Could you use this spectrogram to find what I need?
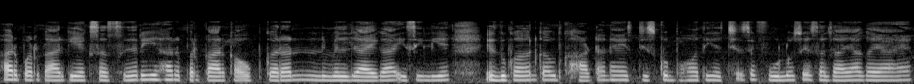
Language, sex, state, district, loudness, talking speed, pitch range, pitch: Hindi, female, Bihar, Katihar, -18 LUFS, 170 wpm, 190-200 Hz, 195 Hz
